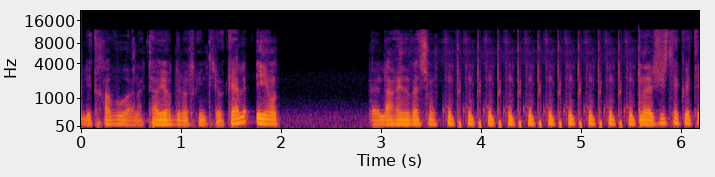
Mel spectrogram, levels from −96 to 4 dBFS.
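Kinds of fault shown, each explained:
Long network dropout: Just after "notre unité locale et", from 1.97 to 2.89 s, the speech gives way to a fading buzz that fills the whole gap. The missing audio likely never arrived. A waveform shows a decaying smear, and a spectrogram shows blurred, fading bands before speech resumes.
Broken-record loop: From 3.79 to 5.58 s, a 0.2 s fragment repeats exactly, back to back, nine times, which likely points to a stalled stream resending its last piece. The waveform shows identical blocks tiled evenly, and the spectrogram shows the same pattern stamped at regular intervals.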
